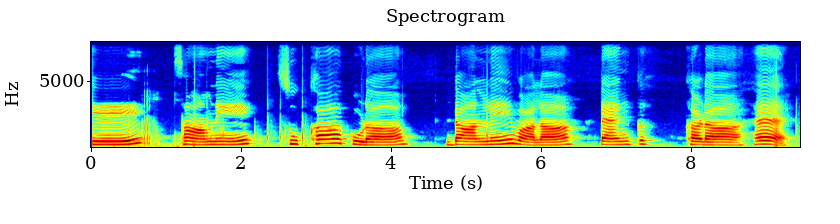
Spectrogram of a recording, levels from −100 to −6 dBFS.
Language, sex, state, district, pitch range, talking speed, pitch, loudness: Hindi, female, Punjab, Fazilka, 225-270 Hz, 55 wpm, 240 Hz, -12 LUFS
